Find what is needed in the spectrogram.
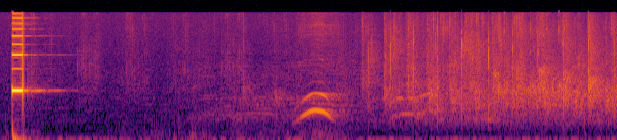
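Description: A single sharp electronic ding with a short ringing tone at the very start, the loudest thing here, answering the command to turn on the lights. About three seconds in comes a brief rising-and-falling tone, and from about three and a half seconds on an audience applauds lightly.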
